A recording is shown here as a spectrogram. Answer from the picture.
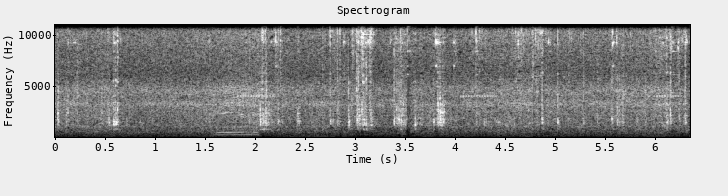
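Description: Metal chain fish stringer clinking and rattling in short bursts as it is handled and lifted with fish on it, over a steady low hum.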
